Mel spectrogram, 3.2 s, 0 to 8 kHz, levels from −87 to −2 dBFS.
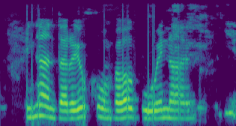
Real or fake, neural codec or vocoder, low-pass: fake; codec, 16 kHz, 8 kbps, FreqCodec, larger model; 7.2 kHz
